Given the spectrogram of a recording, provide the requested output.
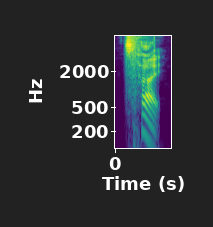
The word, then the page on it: cai: cai4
